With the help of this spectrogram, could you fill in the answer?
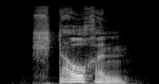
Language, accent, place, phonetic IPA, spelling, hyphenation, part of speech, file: German, Germany, Berlin, [ˈʃtaʊ̯xn̩], stauchen, stau‧chen, verb, De-stauchen.ogg
- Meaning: 1. to compress (with deformation) 2. to upset; to perform a forming operation that increases a workpiece's diameter by decreasing its length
